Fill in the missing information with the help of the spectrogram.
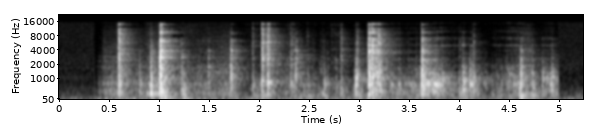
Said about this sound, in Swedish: Året är 1969. Det hörs klirr från farmors kök.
